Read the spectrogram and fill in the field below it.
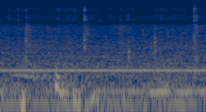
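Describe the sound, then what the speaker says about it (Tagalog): Steady rain patters over a surface with a constant low hiss and a few distinct drops, loud and close, accompanied by a steady hum and occasional soft knocks in the background. "Umuulan na eh."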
